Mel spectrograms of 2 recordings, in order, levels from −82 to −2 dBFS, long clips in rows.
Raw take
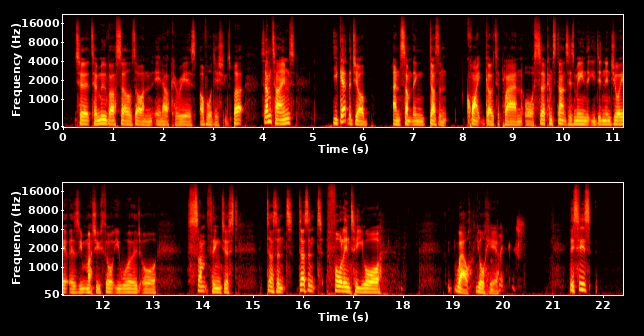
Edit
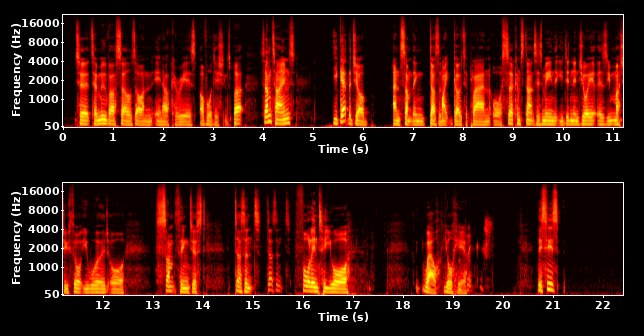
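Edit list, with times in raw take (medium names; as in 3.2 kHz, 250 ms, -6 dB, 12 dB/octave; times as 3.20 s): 7.58–8.22 s: delete
15.66–16.81 s: dip -13.5 dB, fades 0.35 s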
